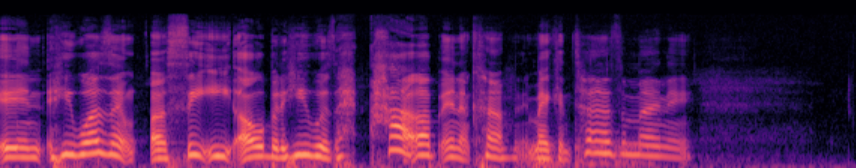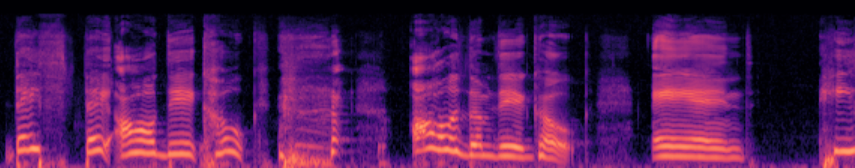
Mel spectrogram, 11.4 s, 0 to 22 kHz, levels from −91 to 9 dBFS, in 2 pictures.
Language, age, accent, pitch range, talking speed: English, 20-39, American, 175-270 Hz, 155 wpm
